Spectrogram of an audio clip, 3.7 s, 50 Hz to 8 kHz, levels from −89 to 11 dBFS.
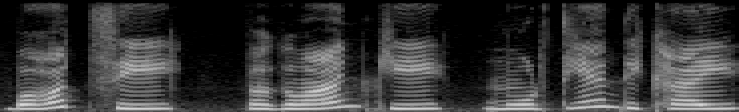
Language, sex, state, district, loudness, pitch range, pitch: Hindi, female, Himachal Pradesh, Shimla, -14 LUFS, 300-345 Hz, 310 Hz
